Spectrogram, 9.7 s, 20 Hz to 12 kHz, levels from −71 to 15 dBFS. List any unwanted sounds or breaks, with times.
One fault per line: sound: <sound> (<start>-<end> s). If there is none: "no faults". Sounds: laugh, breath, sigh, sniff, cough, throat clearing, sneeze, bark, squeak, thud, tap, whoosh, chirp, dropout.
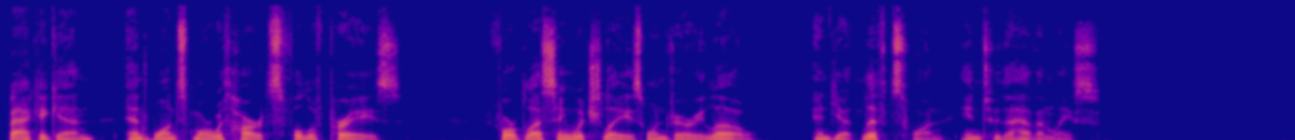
no faults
